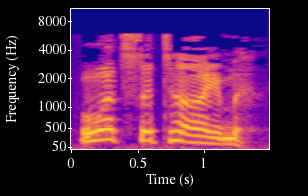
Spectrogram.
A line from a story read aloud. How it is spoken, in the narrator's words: he said sleepily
